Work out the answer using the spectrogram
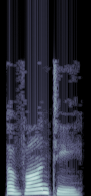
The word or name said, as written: avanti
